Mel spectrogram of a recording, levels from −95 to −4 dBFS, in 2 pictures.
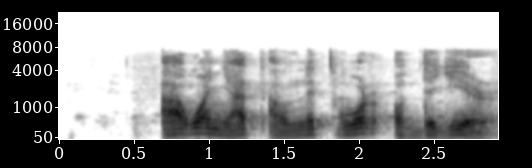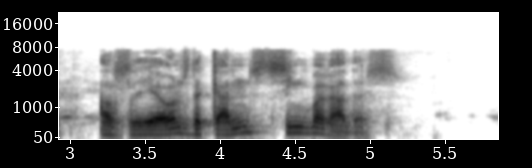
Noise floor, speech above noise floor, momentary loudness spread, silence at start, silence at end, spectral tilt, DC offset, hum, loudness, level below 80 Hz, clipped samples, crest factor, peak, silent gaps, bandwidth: -73 dBFS; 56 dB; 11 LU; 0.7 s; 0.7 s; -5.5 dB/octave; under 0.1%; none; -18 LUFS; -50 dBFS; under 0.1%; 18 dB; -2 dBFS; none; 7.8 kHz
